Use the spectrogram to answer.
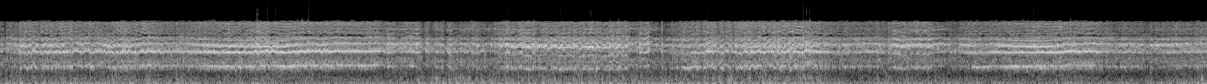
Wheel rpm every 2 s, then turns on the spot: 230, 220, 220, 210, 220, 220.
none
